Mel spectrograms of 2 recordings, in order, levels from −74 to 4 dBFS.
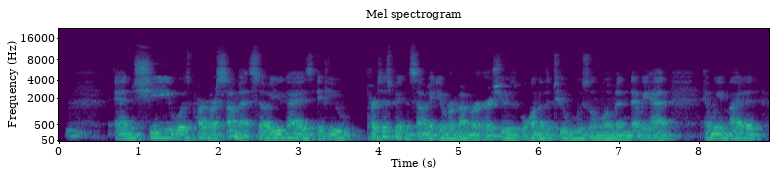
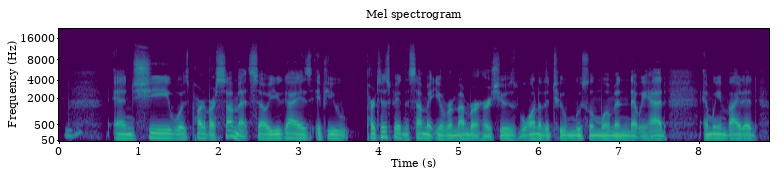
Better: second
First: room echo; slight; dies away in 0.4 s // off-mic speech; far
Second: none

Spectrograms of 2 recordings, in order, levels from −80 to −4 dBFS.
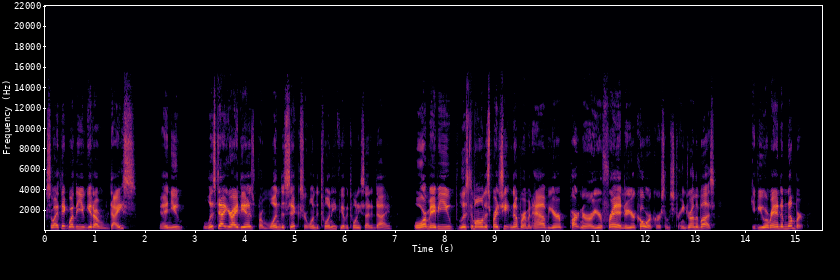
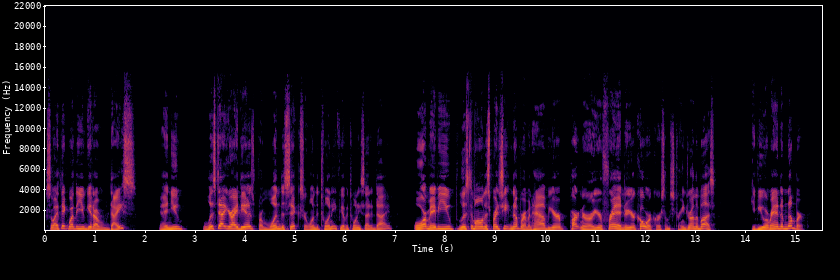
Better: second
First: thin; very; fading below 250 Hz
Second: none

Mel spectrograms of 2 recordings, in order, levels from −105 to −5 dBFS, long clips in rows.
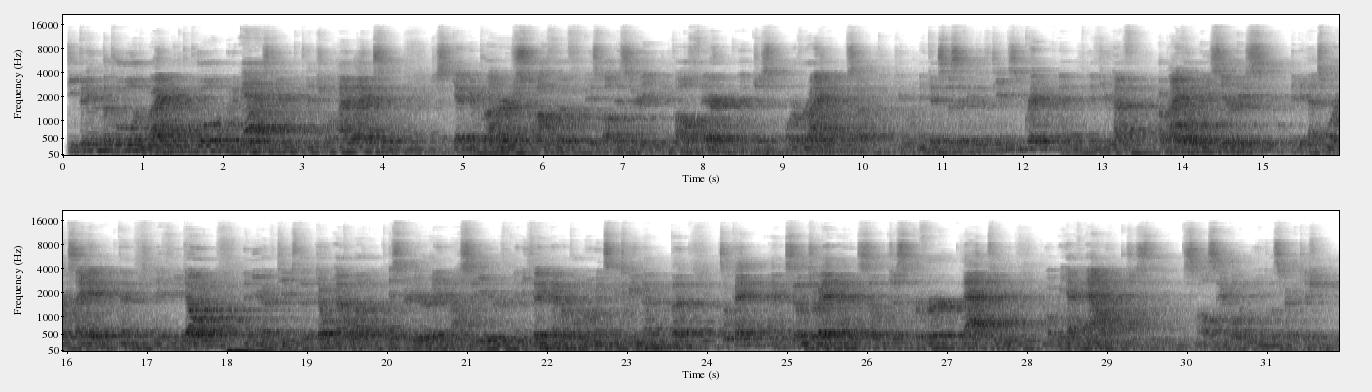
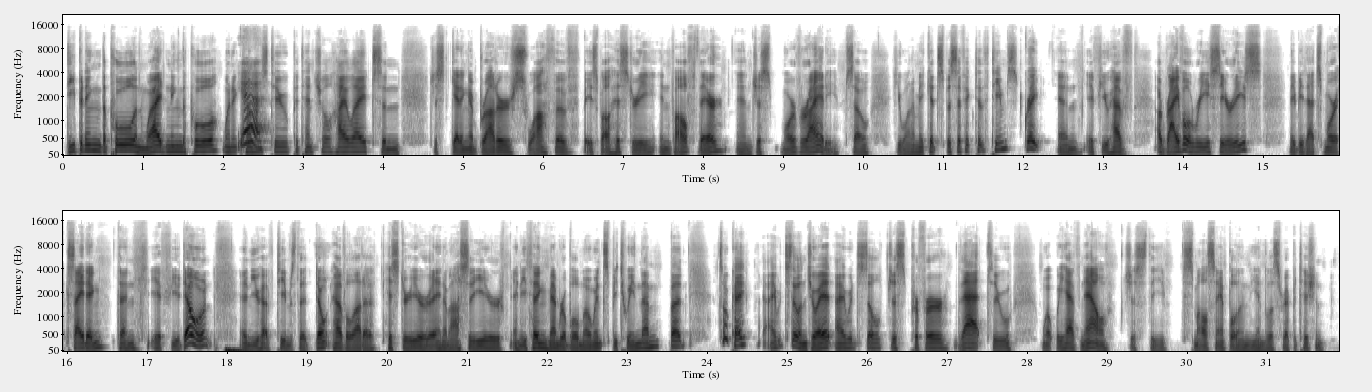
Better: second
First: room echo; strong; dies away in 2.4 s // off-mic speech; far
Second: none

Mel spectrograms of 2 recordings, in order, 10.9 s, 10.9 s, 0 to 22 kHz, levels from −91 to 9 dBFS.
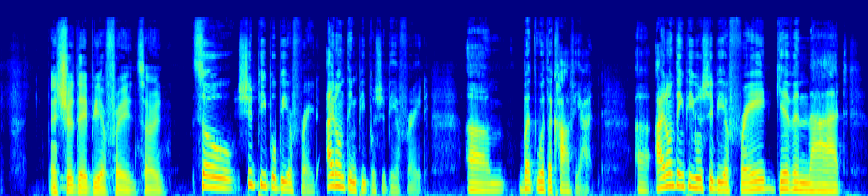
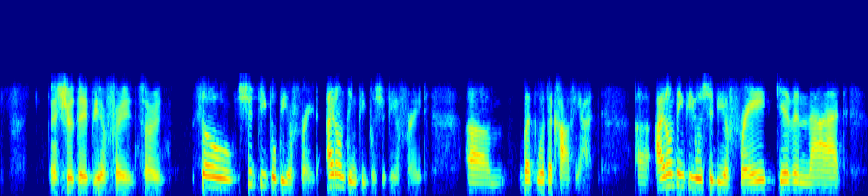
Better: first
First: none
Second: phone-call audio

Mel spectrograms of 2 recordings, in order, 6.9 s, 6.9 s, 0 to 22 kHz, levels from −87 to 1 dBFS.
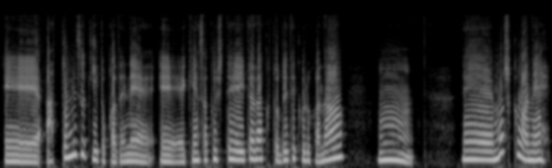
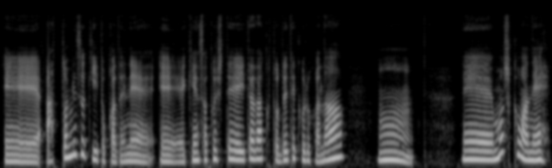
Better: second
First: distortion; slight; 13% of the sound clipped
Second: none

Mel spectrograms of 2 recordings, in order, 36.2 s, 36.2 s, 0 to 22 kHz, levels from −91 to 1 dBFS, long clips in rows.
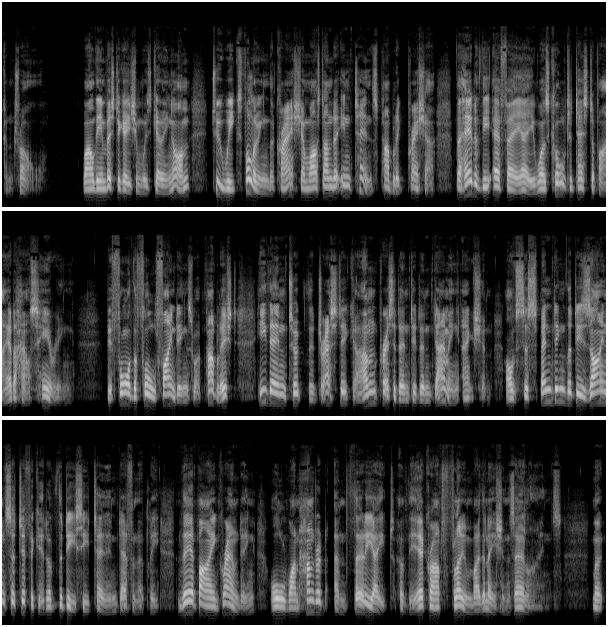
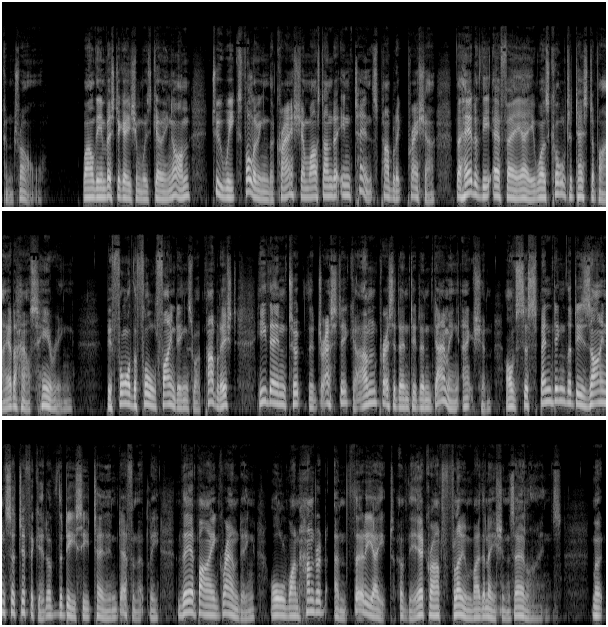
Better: second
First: thin; somewhat; fading below 250 Hz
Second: none

